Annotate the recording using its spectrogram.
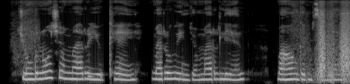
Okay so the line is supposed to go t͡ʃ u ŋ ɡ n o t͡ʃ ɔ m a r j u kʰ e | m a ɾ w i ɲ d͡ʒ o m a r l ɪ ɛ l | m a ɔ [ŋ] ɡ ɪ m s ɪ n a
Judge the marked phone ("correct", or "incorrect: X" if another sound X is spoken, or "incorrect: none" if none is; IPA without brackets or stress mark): correct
